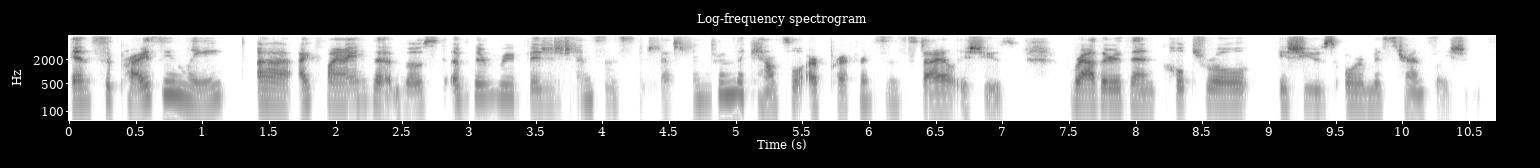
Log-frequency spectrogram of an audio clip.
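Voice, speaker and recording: A woman host introducing a guest and asking questions in a measured, explanatory way. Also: fairly low pitch, no room sound, muffled recording. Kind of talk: moderating a panel discussion.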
